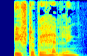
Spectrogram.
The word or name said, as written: efterbehandling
